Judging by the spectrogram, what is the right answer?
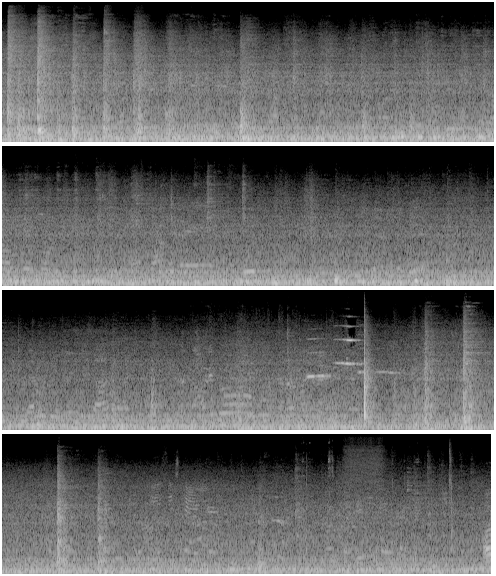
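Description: The Shalimar Express rolls steadily along the rails in Karachi, a continuous loud rumble with rhythmic clickety-clack wheel hits and sharp metallic clanks, heard from aboard over a long stretch.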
